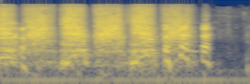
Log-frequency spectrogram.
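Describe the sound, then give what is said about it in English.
A saw cuts wood in a few rapid back-and-forth strokes, each a loud rasping burst with brief gaps between, ending in a short final stroke and quiet. “Sounds like a saw. It is a saw.”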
